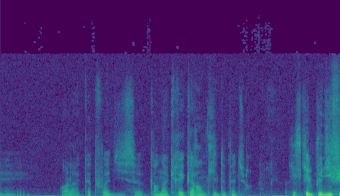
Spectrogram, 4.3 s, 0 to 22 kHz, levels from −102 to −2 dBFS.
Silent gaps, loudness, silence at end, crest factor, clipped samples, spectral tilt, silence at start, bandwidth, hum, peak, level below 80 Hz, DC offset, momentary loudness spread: none; -37 LUFS; 0 s; 24 dB; under 0.1%; -5.5 dB/octave; 0 s; 16.5 kHz; none; -12 dBFS; -52 dBFS; under 0.1%; 21 LU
